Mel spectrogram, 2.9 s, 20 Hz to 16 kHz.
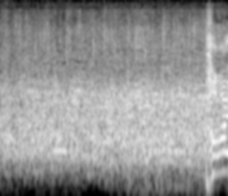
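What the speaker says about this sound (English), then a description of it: "listen to the applause for the young gun who comes to the bench" Collingwood and Western Bulldogs fans applaud a young player heading to the bench at a 2023 AFL match, a steady, dense wash of clapping and crowd noise filling the stadium, with a voice cutting in briefly near the end.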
